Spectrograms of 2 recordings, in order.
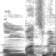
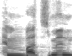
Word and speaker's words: ombudsman: हम लोग क्या बोला जाता है, ओम्बट्समैन नहीं बोला जाता है, नहीं नहीं वही बोल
